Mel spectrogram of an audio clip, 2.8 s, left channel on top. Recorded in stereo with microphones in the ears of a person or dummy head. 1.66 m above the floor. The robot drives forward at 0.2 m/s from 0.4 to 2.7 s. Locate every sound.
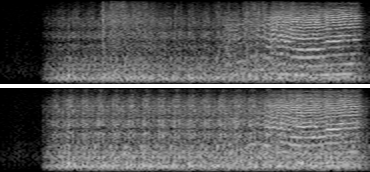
1.7 s a squeak: 15° right (ahead or behind), 1.1 m; by 2.7 s 10° right (ahead or behind), 1.3 m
